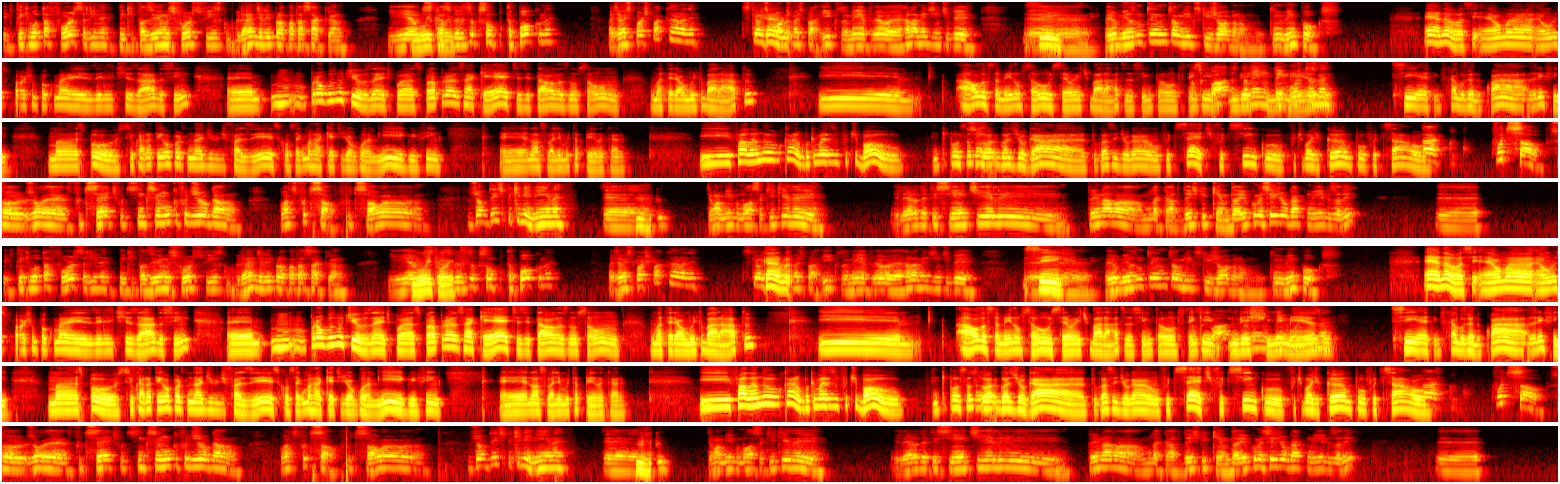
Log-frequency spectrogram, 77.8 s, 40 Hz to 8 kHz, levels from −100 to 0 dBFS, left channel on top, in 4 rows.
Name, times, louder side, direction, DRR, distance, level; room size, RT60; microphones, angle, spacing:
voice 1, 0.0-4.3 4.8-6.9 7.6-8.7 9.4-12.1 12.8-16.7 34.3-36.1 51.0-51.2 56.6-56.9 57.5-61.3 61.8-63.6 64.2-65.4 65.9-66.5 67.2-68.6 69.5-71.7 71.9-75.3 76.3-76.8, left 2 dB, 55° left, 0.7 m, -32 dB
voice 2, 5.1-5.6 9.5-9.9 12.8-13.3 17.8-27.2 27.6-28.9 29.3-29.4 29.7-30.9 31.4-36.1 36.8-39.0 39.5-44.4 45.1-46.7 47.6-50.2 50.5-56.7 66.3-66.6, right 7 dB, 85° right, 0.3 m, -25 dB
5.7 x 3.3 x 2.4 m
head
